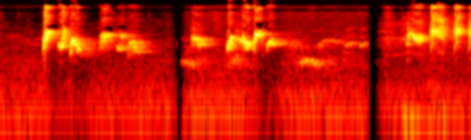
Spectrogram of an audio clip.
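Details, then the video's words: Red-whiskered bulbul kept as a cage bird in Thailand, singing a competition-style training song: rapid, jumbled, liquid warbles and chirps, a lower mellow whistle near the middle, then a final loud burst of sharp chattering notes. "นกกรงหัวจุก ร้องเล่นริก"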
